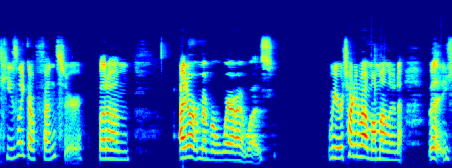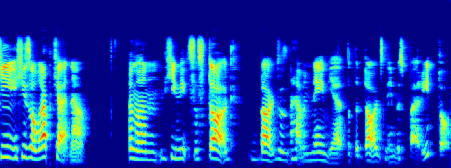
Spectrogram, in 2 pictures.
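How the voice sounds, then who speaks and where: A woman's voice: on the high side, normal speed, a bit bright, lo-fi sound. A woman streamer chatting casually while drawing, rambling through a loose retelling with fillers.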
